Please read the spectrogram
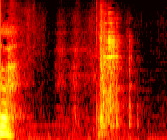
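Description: Metal weight plates on a barbell clinking and clattering as they are handled, one short metallic clatter a little over a second in, followed by a few small clicks.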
